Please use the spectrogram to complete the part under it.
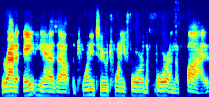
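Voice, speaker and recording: A man's voice: mid-range voice, fairly even intonation, no echo, highs cut off. A man hosting a casual racing podcast chat, teasing his co-hosts and joking around. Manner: joking, quick to tease. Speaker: podcast host.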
